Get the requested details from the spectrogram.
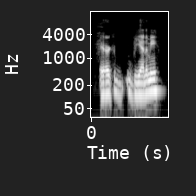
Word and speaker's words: Bieniemy: Eric Bieniemy.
